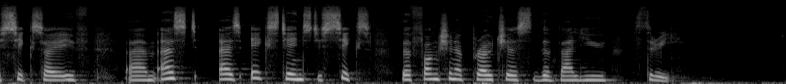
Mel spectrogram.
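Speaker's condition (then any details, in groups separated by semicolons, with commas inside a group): No condition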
